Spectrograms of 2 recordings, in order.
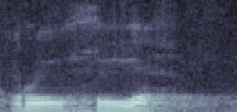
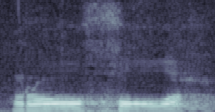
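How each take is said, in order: First: "rokhawah" drawn out slowly, every syllable open and airy; teacher slowly sounding out the term. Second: "Rokhawah" said louder and crisp, at normal speed; teacher repeating the term firmly for the class. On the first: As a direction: stretch "rokhawah" with the breath flowing freely. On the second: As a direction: state "Rokhawah" clearly and firmly. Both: Shown as a demonstration. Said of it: "Apa itu rokhawah?".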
